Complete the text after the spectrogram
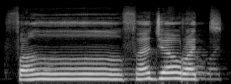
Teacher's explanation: فَانفَجَرَتْ نون ساکن کے بعد فا کا حرف آ گیا، اخفا کیا جائے گا۔ آواز کو ناک میں لے کر جائیں اور غنہ کیجئے، کلیئر نہیں پڑھنا نون کی آواز کو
